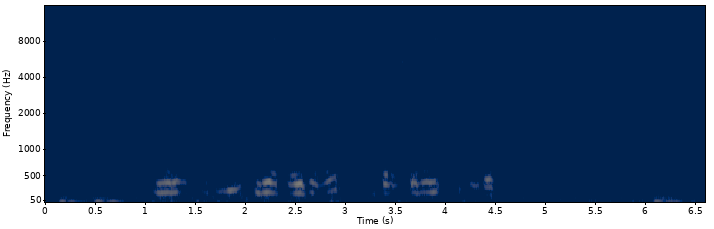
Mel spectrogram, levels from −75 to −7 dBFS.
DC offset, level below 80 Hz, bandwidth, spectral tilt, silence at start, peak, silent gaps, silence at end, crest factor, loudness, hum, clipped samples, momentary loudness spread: under 0.1%; -82 dBFS; 11.5 kHz; -4.5 dB/octave; 0.05 s; -38 dBFS; none; 0 s; 20 dB; -58 LUFS; none; under 0.1%; 14 LU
